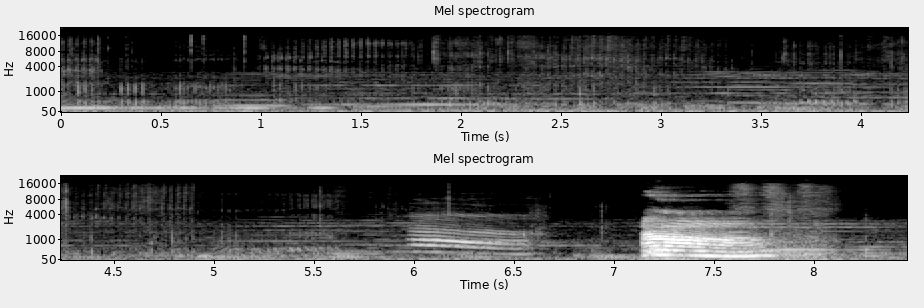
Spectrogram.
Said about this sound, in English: see cat, I pet cat.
